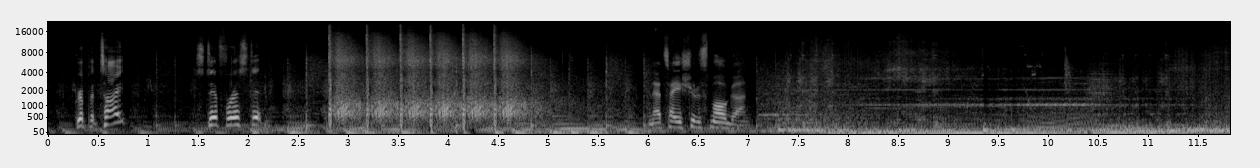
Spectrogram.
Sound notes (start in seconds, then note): 2.8 gunshots firing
